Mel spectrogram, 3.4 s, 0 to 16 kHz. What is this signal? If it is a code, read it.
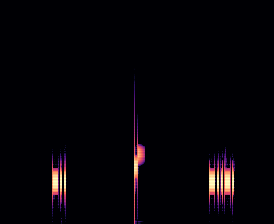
Morse code, heard as a keyed tone, about 50 wpm, 700 Hz. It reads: D /
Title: Single Character (Letter:Number:Punctuation:Prosign) 50wpm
